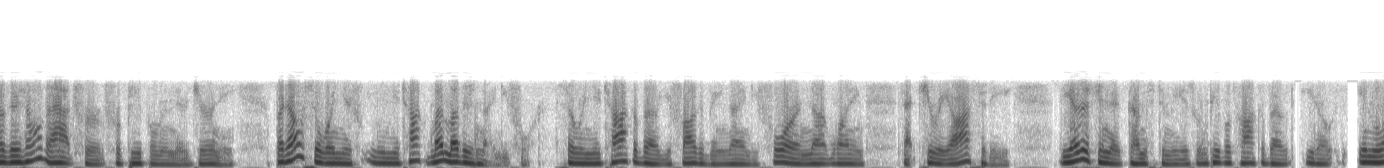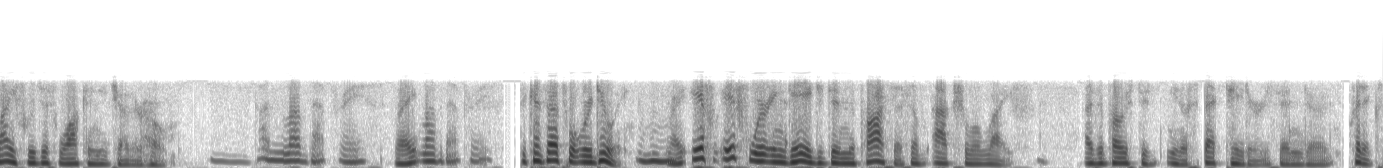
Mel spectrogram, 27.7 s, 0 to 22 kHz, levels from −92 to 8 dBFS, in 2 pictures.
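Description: From start to finish the speech carries Dialogic VOX ADPCM damage, heavy here. Nothing reaches above 3 kHz, which fits the 6,000-samples-a-second, 4-bit flavour at 24 kbps. The coarse step-size tracking leaves a gritty hiss riding along behind every syllable.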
